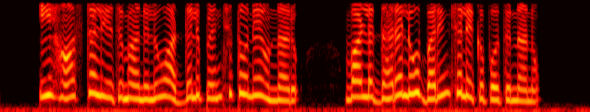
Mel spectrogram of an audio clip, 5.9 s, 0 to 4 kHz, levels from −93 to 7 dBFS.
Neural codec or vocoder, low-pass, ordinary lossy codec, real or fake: none; 3.6 kHz; none; real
